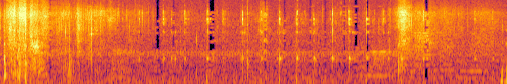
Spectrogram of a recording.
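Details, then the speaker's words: Removed turbocharger spun by hand with light irregular metallic clicks from a small loose metal washer inside; slight shaft side-to-side play, turbo still spins fine; loose washer clicking, not a wear sound. "click inside the side i mean that's not that's not that wearing sound just this there's a little metal washer it's still the turbo still spins fine"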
